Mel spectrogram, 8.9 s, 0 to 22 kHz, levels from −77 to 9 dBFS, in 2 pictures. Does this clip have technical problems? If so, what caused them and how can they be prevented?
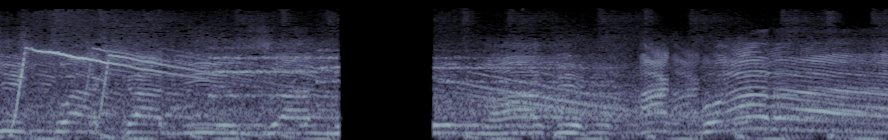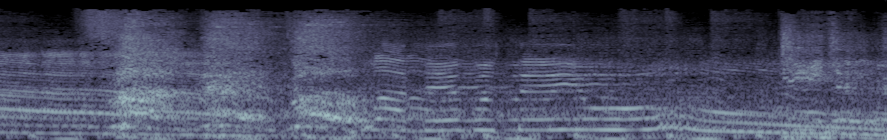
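Yes. An audio dropout to silence runs from 1.71 s to 2.17 s, removing about 463 ms of sound. The audio stops abruptly mid-flow and returns just as suddenly, and the gap is silent, with no room tone or noise floor at all. That complete emptiness sets it apart from a natural pause or a noise gate, which leave some background or fade gradually. The likely cause is the input signal briefly vanishing, through a loose connection, a dropped wireless link or a momentary mute, while recording carried on writing silence. Securing cables, monitoring wireless links and watching input meters during capture helps prevent it.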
